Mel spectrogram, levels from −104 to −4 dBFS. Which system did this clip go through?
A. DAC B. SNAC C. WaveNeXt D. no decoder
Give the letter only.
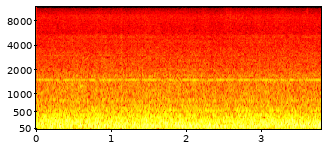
D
